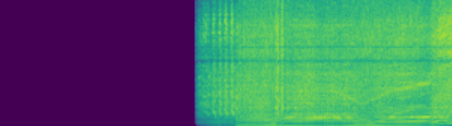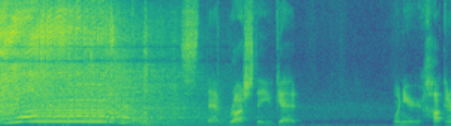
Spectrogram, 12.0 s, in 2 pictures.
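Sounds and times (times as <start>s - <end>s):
motorcycle engine revving: 2.6s - 9.5s.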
